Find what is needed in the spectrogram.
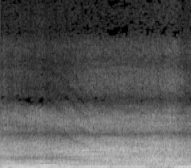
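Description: Diesel engine of a loaded tipper dump truck pulling away, a steady low drone.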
